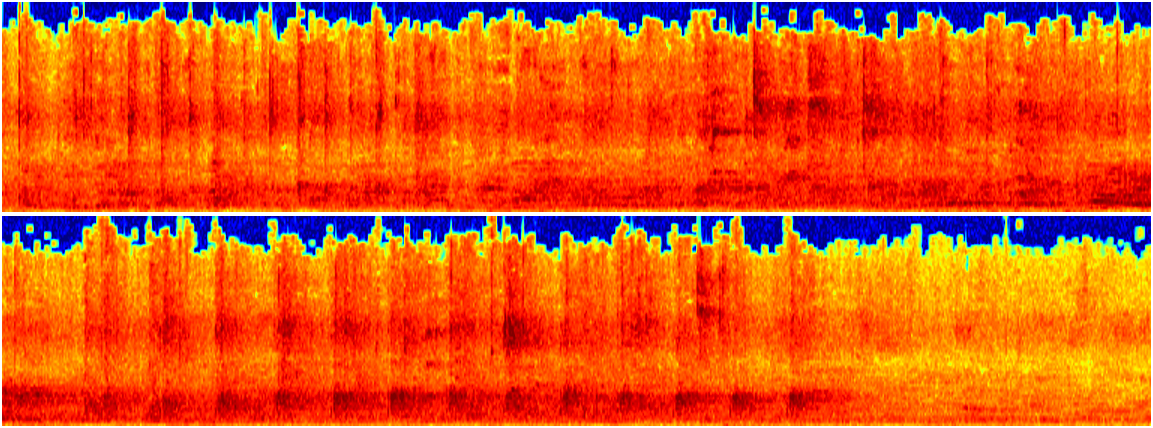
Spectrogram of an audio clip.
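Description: Din of a large table tennis hall: many voices talking at once, mixed with the light clicks of table tennis balls striking tables and bats, which come in a quicker run of clicks past the middle.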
